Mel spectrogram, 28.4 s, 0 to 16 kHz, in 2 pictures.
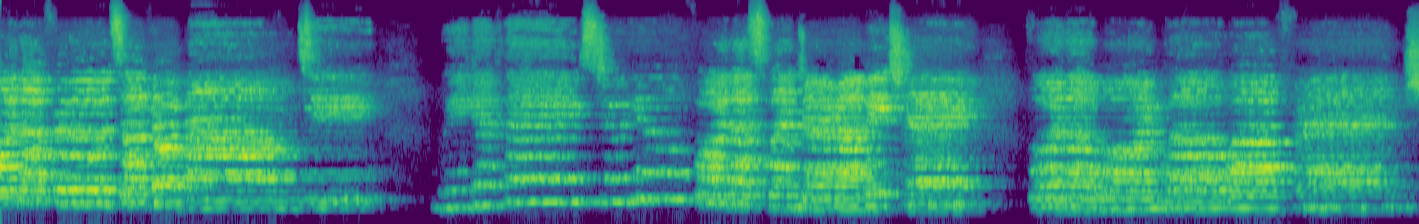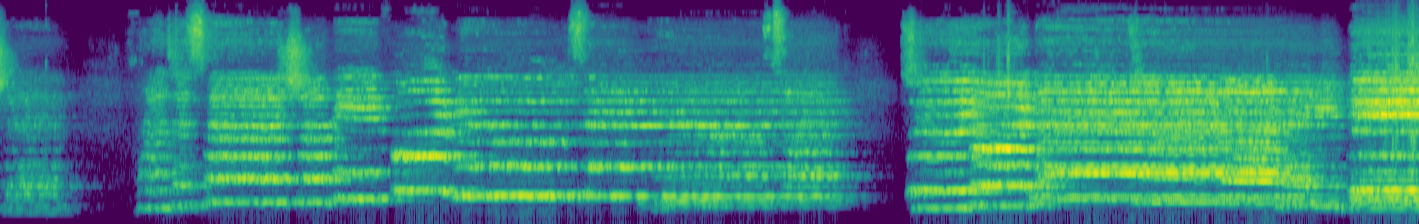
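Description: Women's choir singing a cappella in several phrases, with brief pauses between them about 4, 10, 15 and 23 seconds in.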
